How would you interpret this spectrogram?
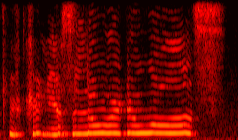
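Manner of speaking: high, drawn-out wail; dismayed. Real, not acted. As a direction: stretch it out in pained disbelief. Dismayed at finding an easy option.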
